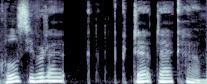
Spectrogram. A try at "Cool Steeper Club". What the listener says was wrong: You said Cool Steeper Club pretty poorly right there. Cool Steeper. It's like stepper with an extra E and then one P. Steep. Yeah, like a steep set of stairs.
